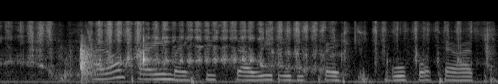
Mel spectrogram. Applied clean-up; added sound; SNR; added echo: none; Domestic sounds, home sounds; -5 dB; none.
